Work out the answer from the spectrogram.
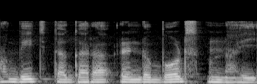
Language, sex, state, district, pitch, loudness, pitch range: Telugu, male, Andhra Pradesh, Sri Satya Sai, 115 Hz, -16 LUFS, 110-120 Hz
